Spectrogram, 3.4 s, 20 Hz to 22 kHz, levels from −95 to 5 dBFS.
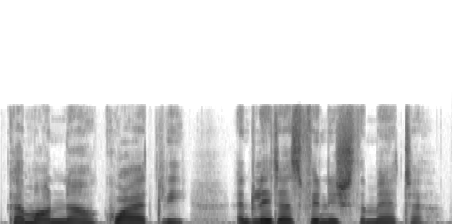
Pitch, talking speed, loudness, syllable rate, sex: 205 Hz, 175 wpm, -17 LUFS, 4.6 syllables/s, female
